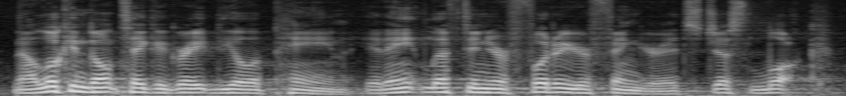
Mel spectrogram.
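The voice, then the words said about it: Put-on redneck preacher accent. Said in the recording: “I'm not going to use like a British kind of Cockney accent, but you could think of kind of like a redneck maybe preaching here.”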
